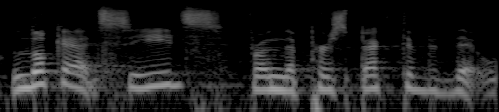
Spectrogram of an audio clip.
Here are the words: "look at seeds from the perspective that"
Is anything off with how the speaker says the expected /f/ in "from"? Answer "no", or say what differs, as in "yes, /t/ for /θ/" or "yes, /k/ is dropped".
no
